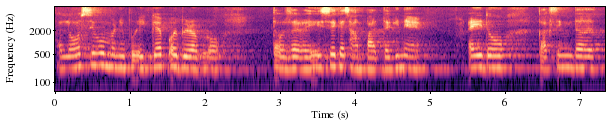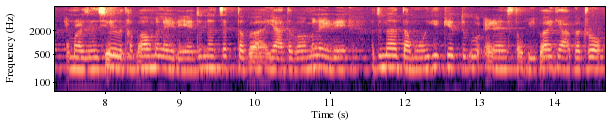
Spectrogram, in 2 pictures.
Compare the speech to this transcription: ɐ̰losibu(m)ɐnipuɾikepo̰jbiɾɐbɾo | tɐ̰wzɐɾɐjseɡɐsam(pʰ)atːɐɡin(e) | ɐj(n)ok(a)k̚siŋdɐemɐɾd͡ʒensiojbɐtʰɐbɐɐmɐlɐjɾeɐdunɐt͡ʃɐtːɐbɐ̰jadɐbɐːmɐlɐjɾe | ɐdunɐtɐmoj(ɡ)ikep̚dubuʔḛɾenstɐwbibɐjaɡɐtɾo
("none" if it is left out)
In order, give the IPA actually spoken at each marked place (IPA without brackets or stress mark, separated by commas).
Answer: m, p, e, d, a, ɡ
